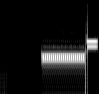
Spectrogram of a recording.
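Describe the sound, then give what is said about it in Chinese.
A telephone ringback tone hums steadily for about half a second, then cuts off with a sharp click as the line connects, followed by a brief higher electronic beep. No voices. “我电话可是要快通了呀。”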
